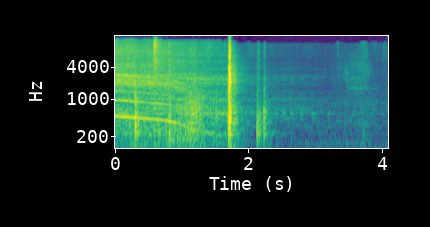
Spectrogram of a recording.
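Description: A piece of wood knocks against a table.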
